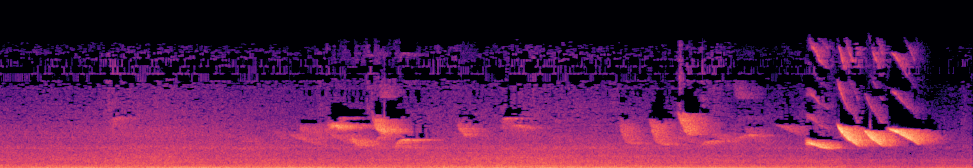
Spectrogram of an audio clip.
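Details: Green-winged saltator giving soft, falling whistled phrases that build into a loud, ringing run of three or four descending whistles at the close, over a low, steady hum.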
